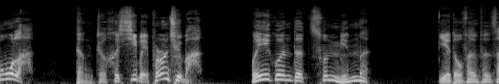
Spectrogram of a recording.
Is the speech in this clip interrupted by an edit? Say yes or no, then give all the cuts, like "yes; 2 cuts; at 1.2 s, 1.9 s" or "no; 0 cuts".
yes; 1 cut; at 2.4 s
